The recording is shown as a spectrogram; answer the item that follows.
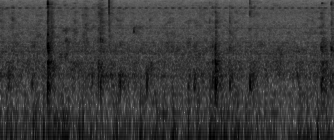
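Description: Faint, scattered clicks and scrapes of hands working a stiff side zipper up a boot; the zipper is hard to pull.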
